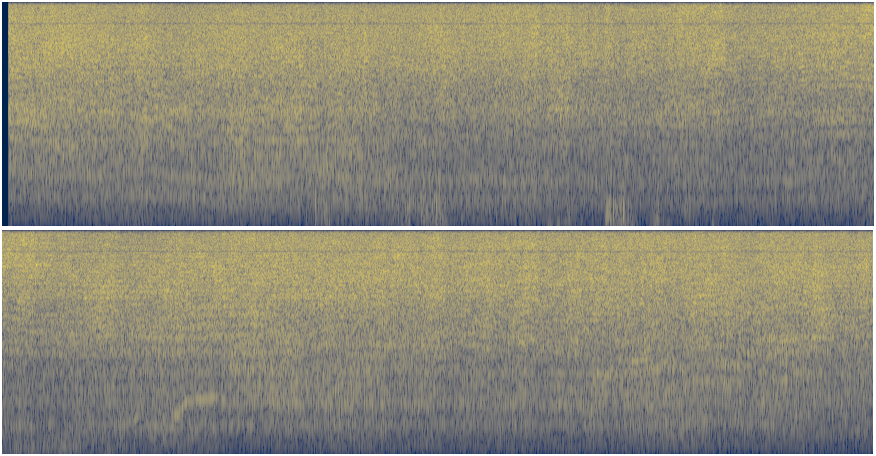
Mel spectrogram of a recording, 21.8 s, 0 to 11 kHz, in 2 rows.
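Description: LMS Jubilee class steam locomotive 45596 "Bahamas" releasing steam in a loud, steady hiss.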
